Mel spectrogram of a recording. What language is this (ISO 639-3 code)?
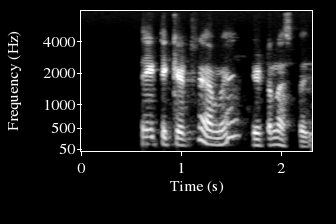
ori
